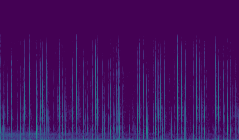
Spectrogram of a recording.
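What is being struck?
Beeswax-coated fabric wrap around a small item.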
